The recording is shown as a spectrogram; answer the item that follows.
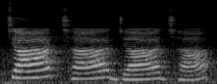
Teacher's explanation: वो है तालव्य ना। च वर्ग का भी उच्चारण स्थान तालव्य ही है।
